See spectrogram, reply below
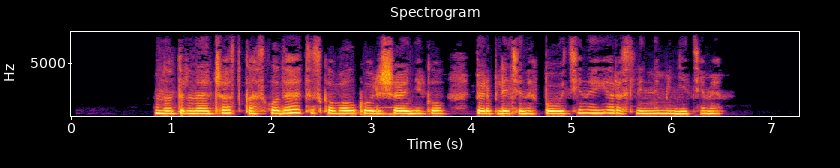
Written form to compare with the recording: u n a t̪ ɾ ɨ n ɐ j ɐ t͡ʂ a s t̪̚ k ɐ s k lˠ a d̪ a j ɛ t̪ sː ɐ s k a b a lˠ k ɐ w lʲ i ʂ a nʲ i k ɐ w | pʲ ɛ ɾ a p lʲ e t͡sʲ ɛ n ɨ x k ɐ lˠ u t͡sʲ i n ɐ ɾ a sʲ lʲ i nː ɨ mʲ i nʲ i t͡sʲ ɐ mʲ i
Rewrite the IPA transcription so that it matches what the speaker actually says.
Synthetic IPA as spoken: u n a t̪ ɾ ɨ n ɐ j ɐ t͡ʂ a s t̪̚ k ɐ s k lˠ a d̪ a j ɛ t̪ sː ɐ s k a v a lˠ k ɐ w lʲ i ʂ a nʲ i k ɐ w | pʲ ɛ ɾ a p lʲ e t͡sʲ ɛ n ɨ x p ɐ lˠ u t͡sʲ i n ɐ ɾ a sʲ lʲ i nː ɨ mʲ i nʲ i t͡sʲ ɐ mʲ i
